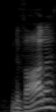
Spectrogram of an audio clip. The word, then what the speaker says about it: Nevada: When Chris Alt ran pistol at Nevada, right? It's Nevada. Nevada. I think I'm supposed to pronounce it Nevada. That's what people from Nevada say.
